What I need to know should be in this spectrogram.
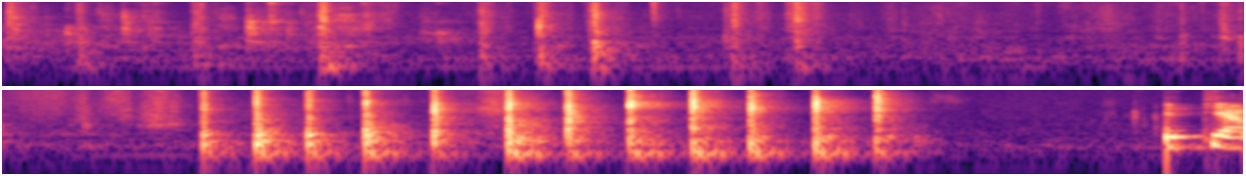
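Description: Hands pat and slap soft dough on a floured board.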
